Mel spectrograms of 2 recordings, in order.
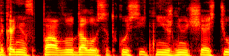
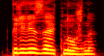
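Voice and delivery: exclaiming; 8 semitones higher than usual. A narrator's reading. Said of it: "воскликнула Лилька".

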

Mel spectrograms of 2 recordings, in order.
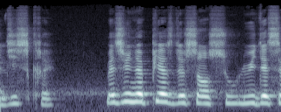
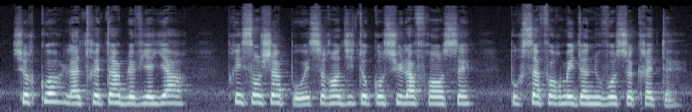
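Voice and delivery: usual speaking voice

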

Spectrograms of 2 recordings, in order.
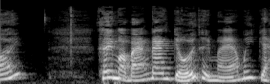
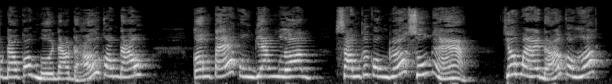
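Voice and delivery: bystanders disbelieving; 7 semitones higher than usual. Retold or imitated. Bystanders telling the child no one.

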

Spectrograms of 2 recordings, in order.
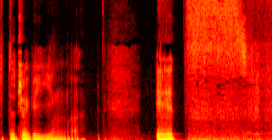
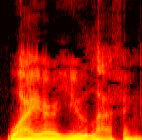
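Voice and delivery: "you" 重读降调; 质问地点出 "you"; slower than usual. Shown as a demonstration. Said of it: "跟着老师把这种感觉读出来". (跟读时强调 "you")

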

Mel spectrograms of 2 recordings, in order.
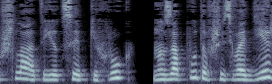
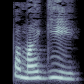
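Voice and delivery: higher, louder cry for help; pleading; 4 semitones higher, 5 dB louder, slower than usual. A narrator's reading. Heroine begging the man at the door, pleading. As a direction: plead for rescue, mildly acted. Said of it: "взмолилась".

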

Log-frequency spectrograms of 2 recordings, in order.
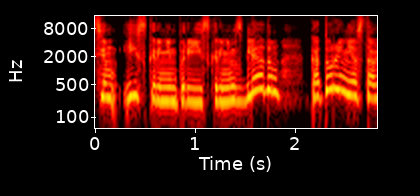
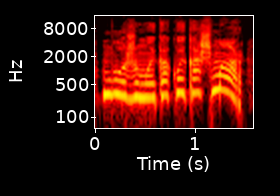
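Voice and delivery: gasped dismay; 7 semitones higher than usual. A narrator's reading. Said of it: "выдохнула она".

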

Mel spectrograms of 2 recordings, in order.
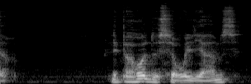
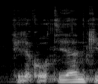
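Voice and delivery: usual speaking voice

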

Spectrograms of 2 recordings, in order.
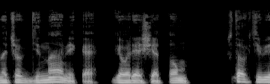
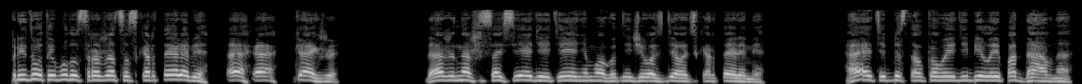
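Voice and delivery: high-pitched, mocking official; scornful chairman; 13 semitones higher than usual. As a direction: scoff at the enemy in a high voice. Chairman mocks the empire. (высокий насмешливый голос председателя)

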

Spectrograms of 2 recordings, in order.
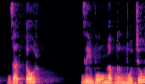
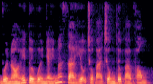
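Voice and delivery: ordinary delivery, nothing marked

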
